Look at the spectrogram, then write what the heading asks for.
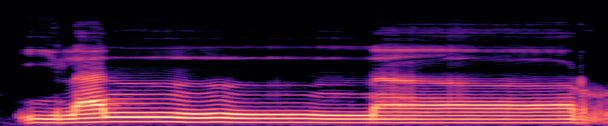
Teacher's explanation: Berarti nun bertasydidnya ini hukumnya gunnah musyaddadah. Cara bacanya itu digunakan tuh didengungkan. Jadi suaranya itu kita tahan, kita panjangkan sejenak. Ilan nar. Nah, kita panjangkan seperti itu.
